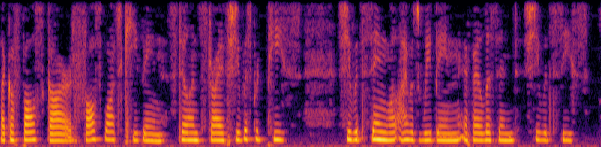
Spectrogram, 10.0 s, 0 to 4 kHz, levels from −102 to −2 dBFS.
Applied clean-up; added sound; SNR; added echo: none; none; none; none.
